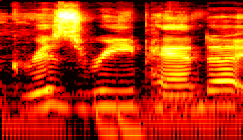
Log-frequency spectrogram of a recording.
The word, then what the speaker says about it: Grizzry Panda: Like there's a like famous garage kit sculptor, Grizzry Panda, it's pronounced that way, it's spelled that way.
